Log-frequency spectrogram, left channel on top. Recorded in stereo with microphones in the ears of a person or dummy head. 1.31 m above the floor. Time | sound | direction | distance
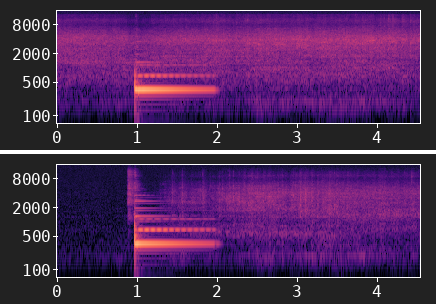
1.0 | dishes clattering | 45° right (ahead or behind) | 0.6 m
